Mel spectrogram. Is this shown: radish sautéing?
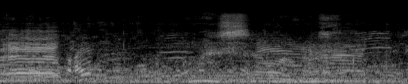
no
